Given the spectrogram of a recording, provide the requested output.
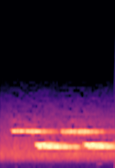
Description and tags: These are mostly blackbirds, recorded in the backyard of my house. EQed, Denoised and Amplified.
bird, blackbird, field-recording, nature, processed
